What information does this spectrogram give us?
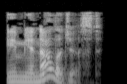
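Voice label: "immunologist", British English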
